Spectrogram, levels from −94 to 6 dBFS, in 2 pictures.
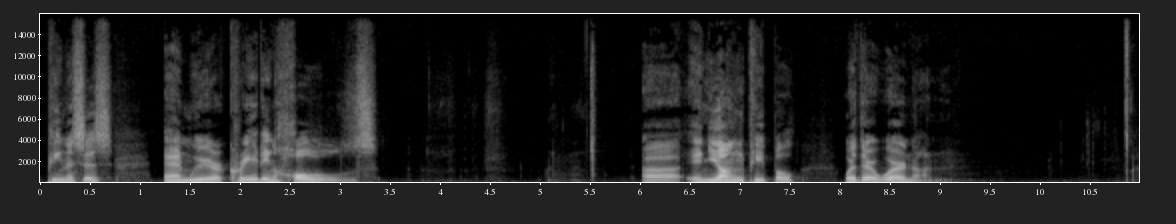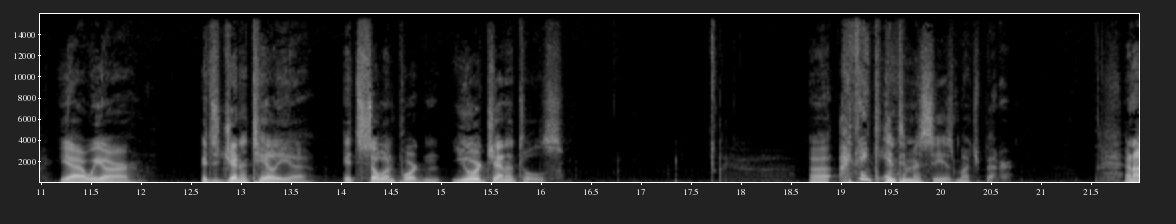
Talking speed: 85 wpm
